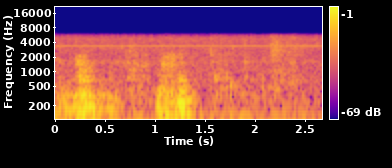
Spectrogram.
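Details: Puppy scuffling with a dog named Gypsy indoors; two short low growling bursts about a second apart, then a fainter third, over steady background hum.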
